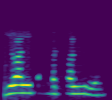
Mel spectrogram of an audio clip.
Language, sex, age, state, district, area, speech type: Maithili, female, 60+, Bihar, Madhepura, rural, conversation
